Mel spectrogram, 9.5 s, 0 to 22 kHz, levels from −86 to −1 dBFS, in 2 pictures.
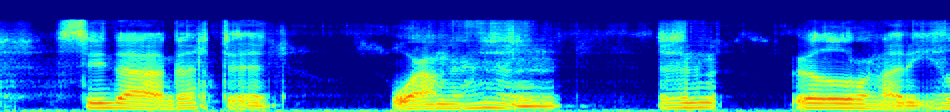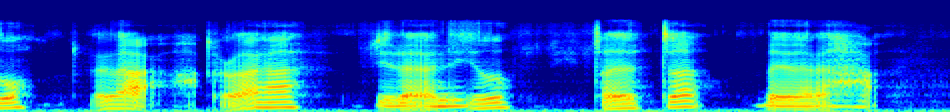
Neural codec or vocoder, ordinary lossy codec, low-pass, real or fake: autoencoder, 22.05 kHz, a latent of 192 numbers a frame, VITS, trained on many speakers; none; none; fake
